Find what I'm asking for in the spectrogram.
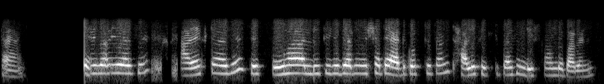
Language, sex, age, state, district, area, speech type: Bengali, female, 30-45, West Bengal, Nadia, urban, conversation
